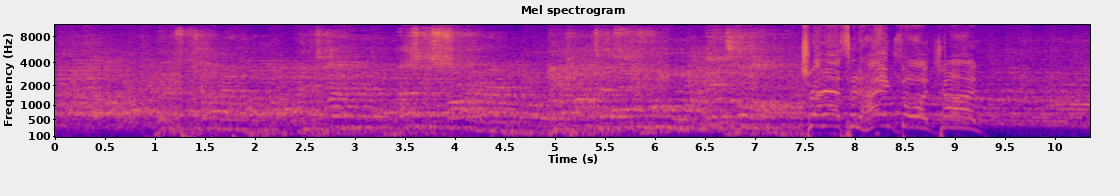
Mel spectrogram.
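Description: A man shouts loudly from close by.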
